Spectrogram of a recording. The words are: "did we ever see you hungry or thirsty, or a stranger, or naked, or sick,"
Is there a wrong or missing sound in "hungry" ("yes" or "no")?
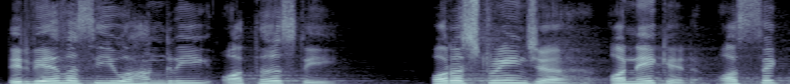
no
